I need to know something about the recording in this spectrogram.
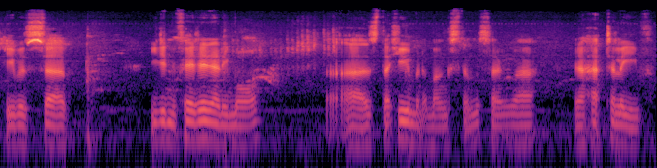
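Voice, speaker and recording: Bright, forceful male game master. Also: lowish voice, level tone, normal speed, a little hiss or hum. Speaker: game master and vlog host. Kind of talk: casual recap of a tabletop roleplay session.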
